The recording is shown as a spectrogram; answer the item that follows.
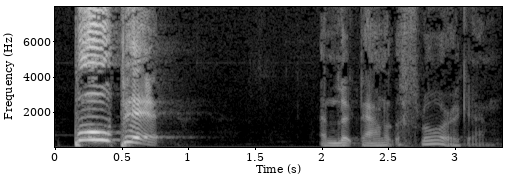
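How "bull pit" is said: very high, loud crowd shouting in unison. Retelling a story of a room reacting: imitating a crowd shouting. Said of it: "they all look up and they shout".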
